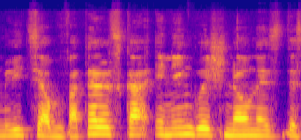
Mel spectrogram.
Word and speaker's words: Milicja Obywatelska: Milicja Obywatelska, Polish pronunciation Milicja Obywatelska, in English known as the Citizens Militia and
